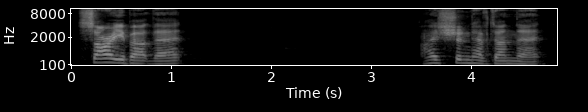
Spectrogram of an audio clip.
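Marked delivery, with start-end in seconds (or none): none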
